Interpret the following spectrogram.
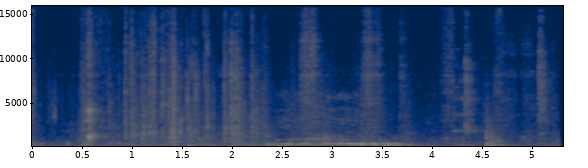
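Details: In an indoor home puppy pen, one of five six-week-old blenheim Cavalier King Charles Spaniel puppies lets out a drawn-out, arching whine that rises then slowly falls, among knocks and rustling.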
